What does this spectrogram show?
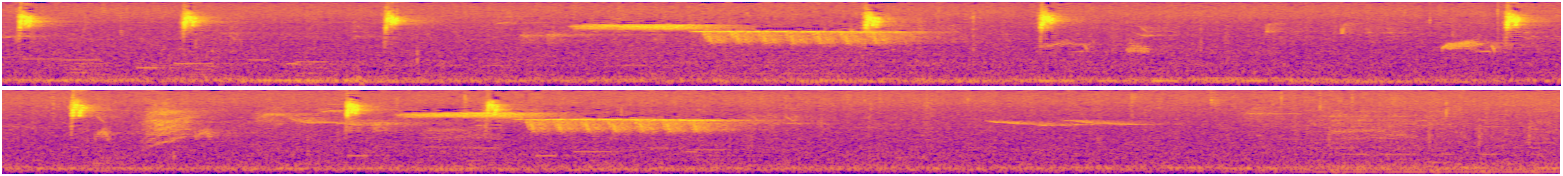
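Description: Birds chirping: sharp high chirps roughly once a second, mixed with rapid buzzy trills, over a low steady hum.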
